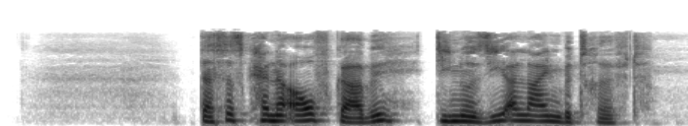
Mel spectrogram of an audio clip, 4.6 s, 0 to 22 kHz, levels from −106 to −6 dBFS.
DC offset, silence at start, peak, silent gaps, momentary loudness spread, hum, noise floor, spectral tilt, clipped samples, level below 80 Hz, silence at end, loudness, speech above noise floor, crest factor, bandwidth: under 0.1%; 1.35 s; -2 dBFS; none; 11 LU; none; -65 dBFS; -6 dB/octave; under 0.1%; -56 dBFS; 0.3 s; -19 LUFS; 47 dB; 18 dB; 8 kHz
